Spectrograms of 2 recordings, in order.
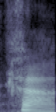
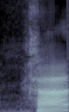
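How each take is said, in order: First: คะ said falling instead of high; wrong falling tone. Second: คะ rising high at the end. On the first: Teacher showing what not to say, falling tone on คะ. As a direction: let คะ drop in pitch. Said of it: "It's not, it's not a". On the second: Teacher correcting the question particle, high rising tone on คะ. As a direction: send คะ upward like a question. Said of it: "It goes high". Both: Shown as a demonstration.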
